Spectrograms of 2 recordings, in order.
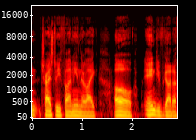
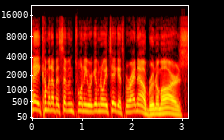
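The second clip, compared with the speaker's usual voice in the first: peppy put-on radio DJ voice, much higher; 11 semitones higher than usual. Imitating the other kind of radio host on air, peppy radio DJ voice. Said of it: "they got to have a little bit different voice".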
